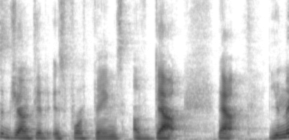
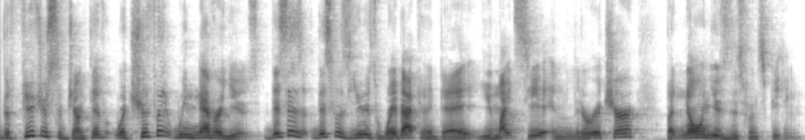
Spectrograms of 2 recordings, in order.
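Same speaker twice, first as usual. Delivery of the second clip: normal talking voice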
